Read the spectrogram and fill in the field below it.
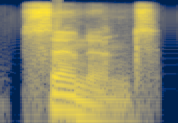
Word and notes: sonant: British English

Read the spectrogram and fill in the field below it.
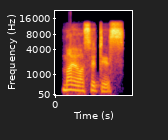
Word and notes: myosotis: Indian

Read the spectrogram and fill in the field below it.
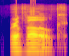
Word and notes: revoke: American English

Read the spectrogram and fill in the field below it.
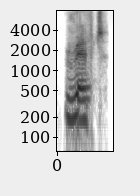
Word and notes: reft: Indian

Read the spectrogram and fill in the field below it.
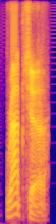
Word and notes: rapture: British English

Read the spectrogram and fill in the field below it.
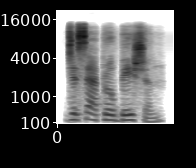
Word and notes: disapprobation: Indian

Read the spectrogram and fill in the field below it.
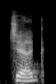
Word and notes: chug: Indian

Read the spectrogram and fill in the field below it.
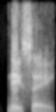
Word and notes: naysay: American English

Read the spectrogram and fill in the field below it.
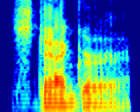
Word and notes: stagger: American English

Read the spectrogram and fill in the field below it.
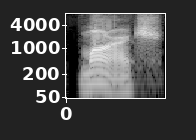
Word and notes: March: American English

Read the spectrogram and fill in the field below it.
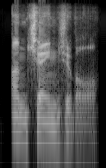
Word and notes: Unchangeable: British English

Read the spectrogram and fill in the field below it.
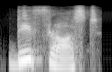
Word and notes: defrost: Indian

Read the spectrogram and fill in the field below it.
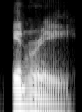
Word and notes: in re: American English

